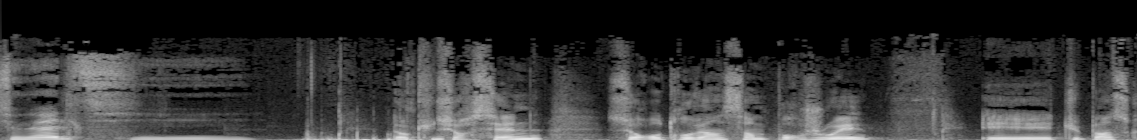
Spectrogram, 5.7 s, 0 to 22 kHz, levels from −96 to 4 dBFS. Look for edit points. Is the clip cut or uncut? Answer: cut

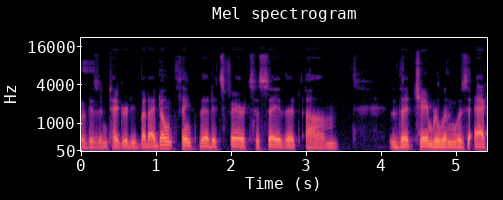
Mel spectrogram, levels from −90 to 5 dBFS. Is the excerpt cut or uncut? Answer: uncut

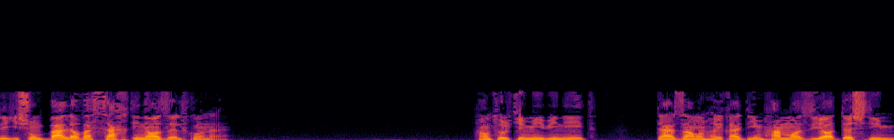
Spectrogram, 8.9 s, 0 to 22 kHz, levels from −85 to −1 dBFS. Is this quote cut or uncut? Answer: uncut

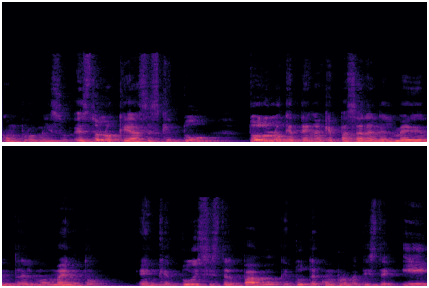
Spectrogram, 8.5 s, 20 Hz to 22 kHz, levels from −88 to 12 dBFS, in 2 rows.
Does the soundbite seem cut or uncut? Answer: uncut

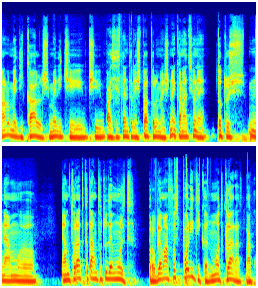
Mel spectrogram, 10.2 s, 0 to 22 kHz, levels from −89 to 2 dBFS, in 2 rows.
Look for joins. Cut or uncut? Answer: uncut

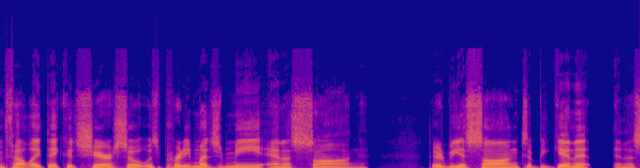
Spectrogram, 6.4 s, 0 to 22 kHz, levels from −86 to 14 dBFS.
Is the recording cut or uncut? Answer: uncut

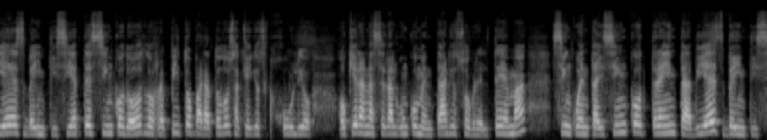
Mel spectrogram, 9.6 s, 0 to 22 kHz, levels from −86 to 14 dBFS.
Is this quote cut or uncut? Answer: cut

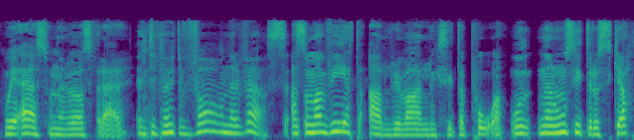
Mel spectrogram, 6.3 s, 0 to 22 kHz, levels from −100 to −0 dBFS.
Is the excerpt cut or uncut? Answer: uncut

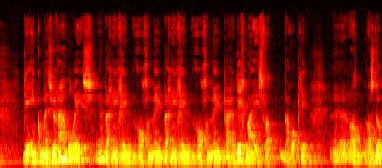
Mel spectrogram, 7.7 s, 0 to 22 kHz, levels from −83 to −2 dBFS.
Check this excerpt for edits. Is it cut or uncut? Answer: cut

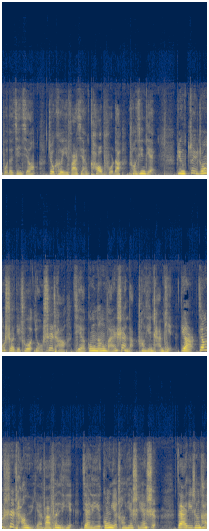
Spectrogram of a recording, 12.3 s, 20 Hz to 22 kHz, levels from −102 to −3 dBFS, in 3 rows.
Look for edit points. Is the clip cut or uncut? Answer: cut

